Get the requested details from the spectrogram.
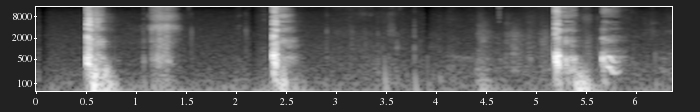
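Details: Female with bronchitis: three forceful, harsh chest cough bursts, two followed by a second rougher sound.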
